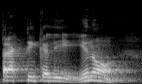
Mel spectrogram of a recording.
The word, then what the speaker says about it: practically: Practically, not practically, not practically A letter is silent.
